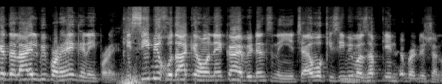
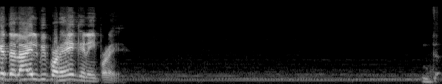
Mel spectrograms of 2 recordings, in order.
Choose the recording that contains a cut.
first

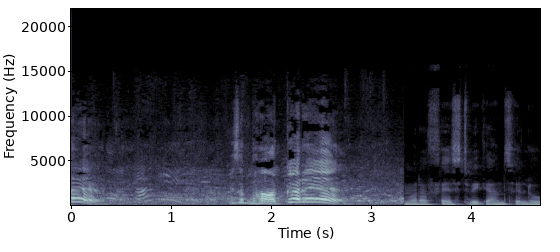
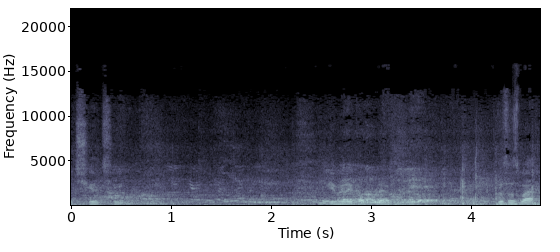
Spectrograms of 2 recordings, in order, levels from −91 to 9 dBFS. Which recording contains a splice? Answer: first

